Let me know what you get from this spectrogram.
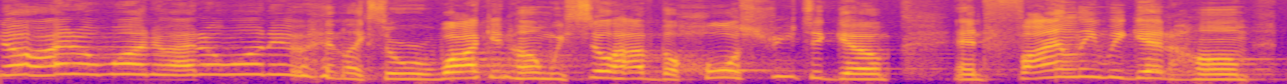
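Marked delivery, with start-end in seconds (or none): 0.0-1.6 put-on very high, wailing child's voice in a tantrum. Retelling a child being carried home: imitating a screaming child. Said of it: "he's kicking and screaming, like".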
